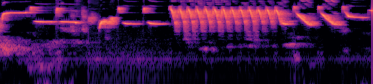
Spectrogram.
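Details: Canary in loud 'gacor ngerek' song, used to prompt lazy canaries to start singing. High whistled notes and steady mid tones lead into a dense, buzzy rapid trill, then quick descending slurred sweeps.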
